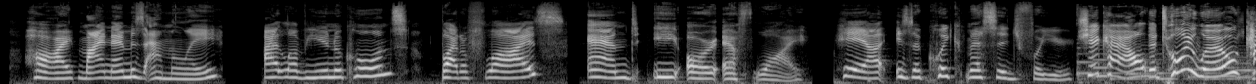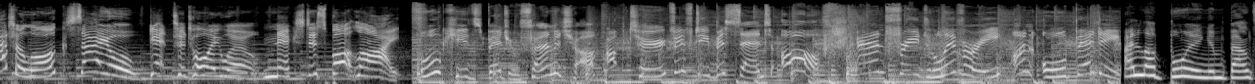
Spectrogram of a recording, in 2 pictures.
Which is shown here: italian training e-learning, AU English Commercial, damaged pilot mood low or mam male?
AU English Commercial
